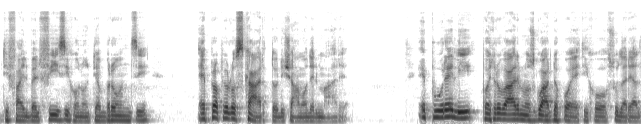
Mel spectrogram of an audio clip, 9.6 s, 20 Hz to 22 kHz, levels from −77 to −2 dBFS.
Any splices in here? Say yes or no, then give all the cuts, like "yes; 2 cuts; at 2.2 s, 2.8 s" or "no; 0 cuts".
no; 0 cuts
